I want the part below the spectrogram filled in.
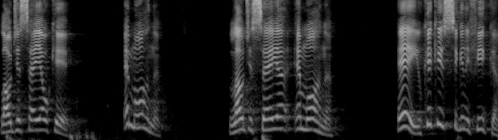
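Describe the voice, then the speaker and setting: With an extremely high pitch, a man speaks at a fairly slow pace in an animated tone, his intonation lively and his pauses long and frequent. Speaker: pastor. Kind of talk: sermon.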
